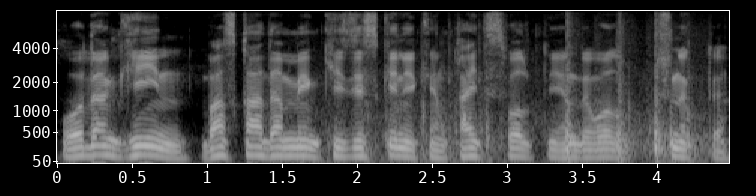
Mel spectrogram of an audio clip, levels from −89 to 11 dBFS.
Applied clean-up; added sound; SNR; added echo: none; Fireworks; 11 dB; none.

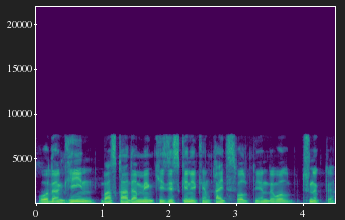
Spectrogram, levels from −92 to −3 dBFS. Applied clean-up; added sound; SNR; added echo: none; none; none; none.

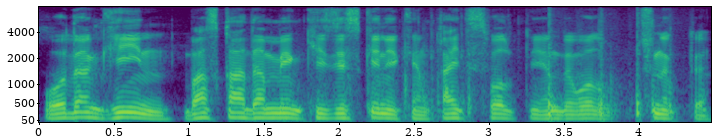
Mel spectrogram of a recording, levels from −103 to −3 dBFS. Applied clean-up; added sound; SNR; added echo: neural mask model RNNoise.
